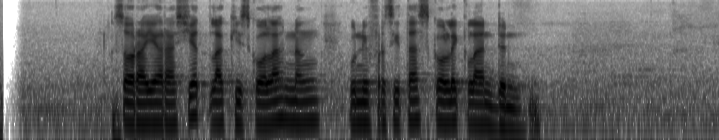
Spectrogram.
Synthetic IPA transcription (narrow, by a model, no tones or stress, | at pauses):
soɾajaɾaʃɛt̪̚laɡ̥i̤sə̥kolahnəŋunifərsit̪askolɛklandən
